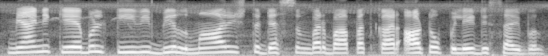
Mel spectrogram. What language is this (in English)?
Kashmiri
